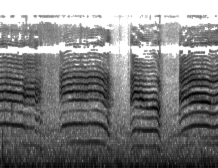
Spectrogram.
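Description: An animal's long drawn-out calls, one after another with short gaps, each held at a steady pitch for about a second before dropping away at the end.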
